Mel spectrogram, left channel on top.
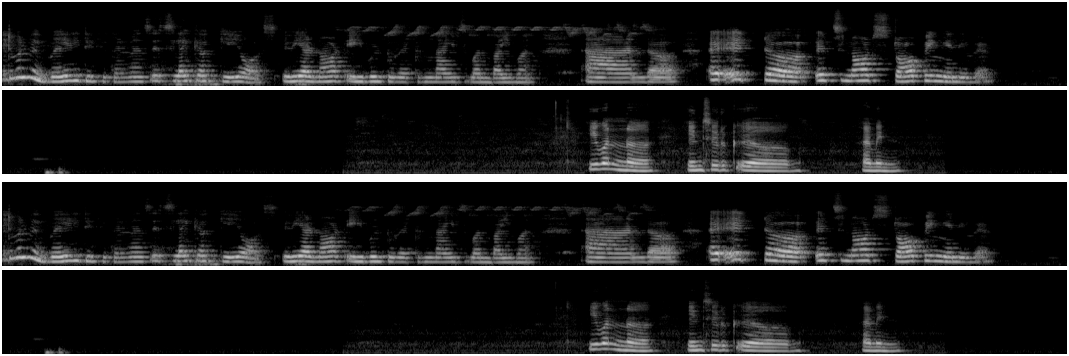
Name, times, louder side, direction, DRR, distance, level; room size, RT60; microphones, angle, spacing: voice 1, 0.0-9.9, left 1 dB, 10° left, 0.4 m, -26 dB
voice 2, 16.2-18.7 19.2-19.7, left 2 dB, 40° left, 0.7 m, -25 dB
7.3 x 5.0 x 6.2 m
head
